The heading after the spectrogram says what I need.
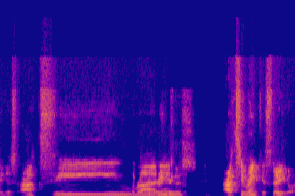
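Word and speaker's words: Oxyrhynchus: at oxy how do you say this oxy oxy ranus there you go oxy ranus oxy ranas um you had two uh uh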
